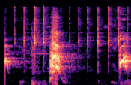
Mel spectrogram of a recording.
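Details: Happy mixed-breed toy dog barking while playing: two short, sharp yappy barks, one near the middle and one at the end, over a steady run of quick tapping clicks.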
